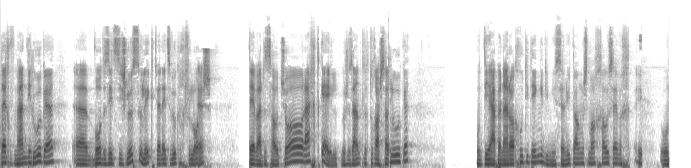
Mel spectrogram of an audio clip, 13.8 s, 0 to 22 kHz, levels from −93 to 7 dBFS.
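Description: Damaged data in the compressed stream produces short disturbances at 0.61, 3.90, 7.76, 10.22 and 12.77 s, each 50 to 70 ms, as the decoder loses frame sync. At 13.36 s the speech has a cut-off end, dropping mid-sound into digital silence with no decay because the final buffers never played.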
